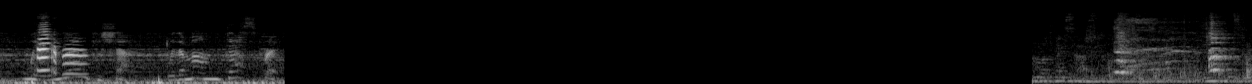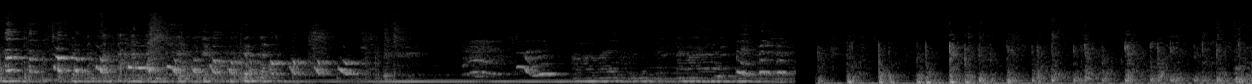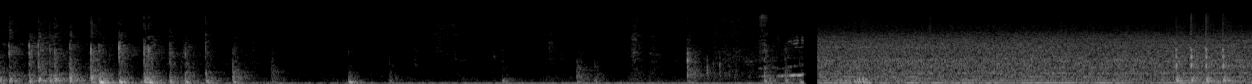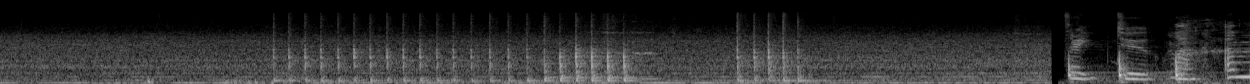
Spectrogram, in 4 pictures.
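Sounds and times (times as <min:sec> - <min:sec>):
rapid taps and knocks: 0:21.0 - 0:27.6, 0:40.3 - 0:44.0
steady low hum: 0:33.2 - 0:50.0.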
